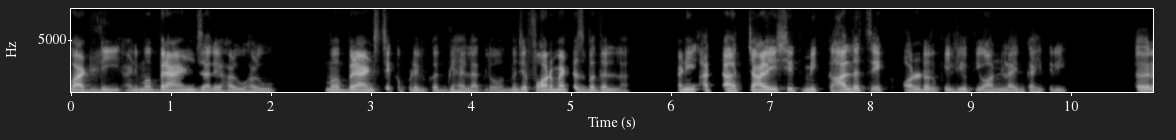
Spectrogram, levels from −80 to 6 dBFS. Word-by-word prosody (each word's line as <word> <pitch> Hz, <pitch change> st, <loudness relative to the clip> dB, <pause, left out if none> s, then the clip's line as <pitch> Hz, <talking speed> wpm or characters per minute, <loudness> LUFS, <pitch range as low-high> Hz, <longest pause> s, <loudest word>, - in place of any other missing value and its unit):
वाढली 130 Hz, -1 st, +2 dB
आणि 125 Hz, +1 st, -8 dB
मग 145 Hz, +1 st, -3 dB
ब्रँड 140 Hz, 0 st, +5 dB
झाले 135 Hz, 0 st, -1 dB
हळू-हळू. 125 Hz, -1 st, -6 dB, 0.6 s
मग 140 Hz, -1 st, -2 dB
ब्रँड्सचे 145 Hz, +1 st, +5 dB
कपडे 130 Hz, -1 st, -8 dB
विकत 125 Hz, +1 st, -9 dB
घ्यायला 130 Hz, -3 st, -5 dB
लागलो, 115 Hz, +1 st, -11 dB
म्हणजे 145 Hz, +6 st, -4 dB
फॉर्मॅटच 155 Hz, 0 st, +2 dB
बदलला 125 Hz, -2 st, -4 dB, 0.5 s
आणि 155 Hz, +5 st, 0 dB
आता 180 Hz, +7 st, +3 dB
40शी 160 Hz, +7 st, +5 dB
मी 190 Hz, 0 st, -1 dB
कालच 180 Hz, +5 st, +3 dB
1 165 Hz, -1 st, -1 dB
ऑर्डर 140 Hz, +1 st, -1 dB
केली 135 Hz, -1 st, -6 dB
होती 140 Hz, +2 st, -5 dB
ऑनलाईन 120 Hz, +2 st, -5 dB
काहीतरी, 125 Hz, +4 st, -9 dB, 0.7 s
तर 165 Hz, +2 st, +3 dB
140 Hz, 150 wpm, -26 LUFS, 130-150 Hz, 0.7 s, ब्रँड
